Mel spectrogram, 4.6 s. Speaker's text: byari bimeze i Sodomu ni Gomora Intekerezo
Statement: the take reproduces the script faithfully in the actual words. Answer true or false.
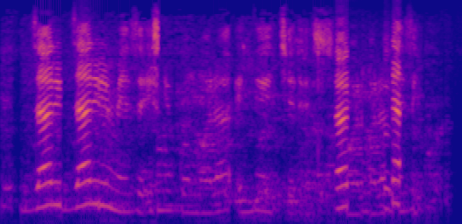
false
